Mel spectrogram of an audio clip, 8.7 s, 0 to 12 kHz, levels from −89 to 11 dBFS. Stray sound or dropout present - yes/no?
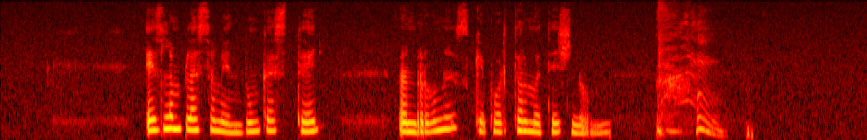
yes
